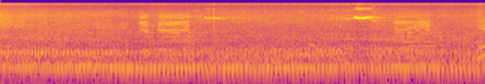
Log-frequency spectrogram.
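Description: Motorbike creeping slowly through dense street traffic, its steady engine drone close and continuous with a busy road hum around it and faint horn toots in the distance.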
